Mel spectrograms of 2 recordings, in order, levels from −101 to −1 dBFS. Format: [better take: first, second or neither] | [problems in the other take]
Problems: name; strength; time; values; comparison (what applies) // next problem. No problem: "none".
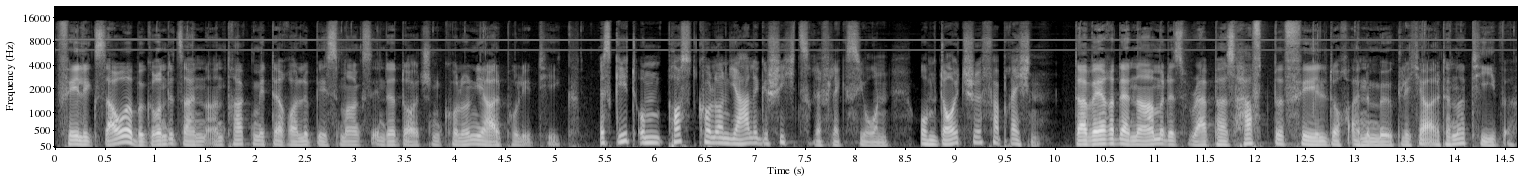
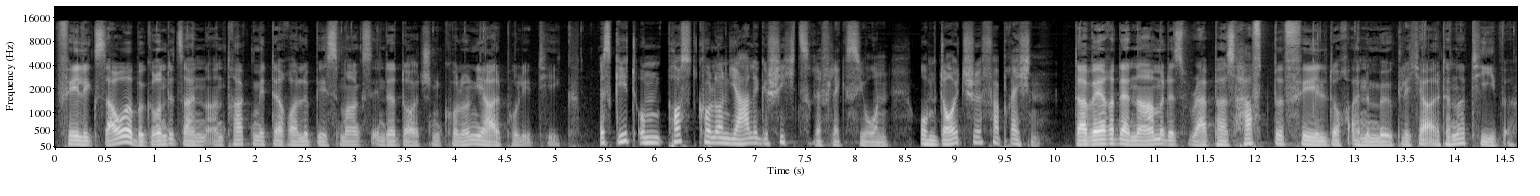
second | high-pitched whine; faint; throughout; 8.5 kHz, 20 dB below the speech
